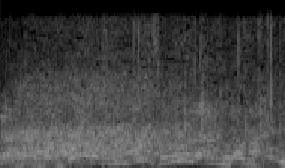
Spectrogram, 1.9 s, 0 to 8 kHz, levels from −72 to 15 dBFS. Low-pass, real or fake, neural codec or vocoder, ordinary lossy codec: 7.2 kHz; real; none; Opus, 32 kbps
